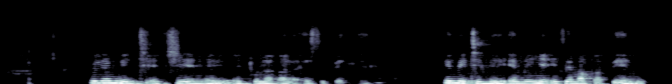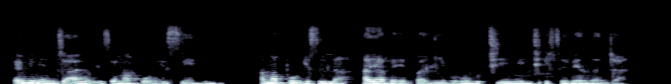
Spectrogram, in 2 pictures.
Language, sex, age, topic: North Ndebele, male, 36-49, health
